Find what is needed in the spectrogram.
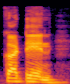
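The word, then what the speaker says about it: curtain: कटेन। यहां पे you silent है। यानी कि आ का उच्चारण निकलेगा।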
